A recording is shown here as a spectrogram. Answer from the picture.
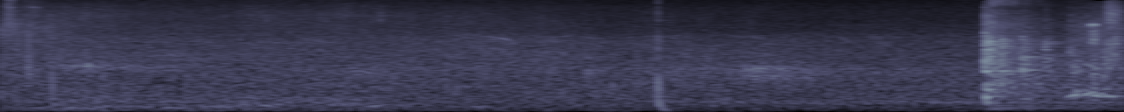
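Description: A golf club striking a ball with a sharp crack right at the start, then quiet, steady outdoor background noise with a single faint tick about two and a half seconds in.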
